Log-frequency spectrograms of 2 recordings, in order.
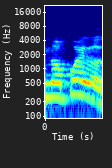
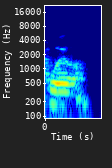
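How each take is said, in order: First: "no puedo" said higher and louder, the doubtful way; preacher voicing "no puedo" as the doubt to drop; negative phrasing. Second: Said in the usual way. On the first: Shown as a demonstration. Preacher to congregation, quoting "no puedo" as the habit to drop. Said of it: "En vez de decir".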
